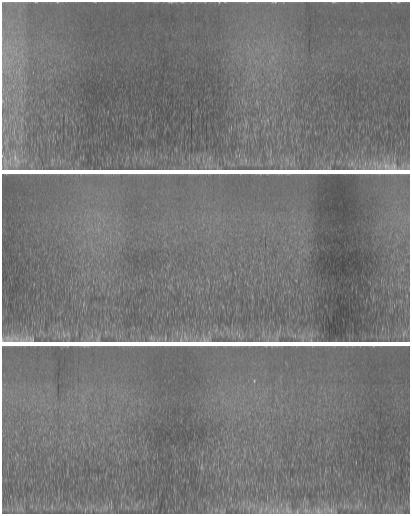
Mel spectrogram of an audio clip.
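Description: Gentle waves wash softly onto a shore in swelling surges.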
